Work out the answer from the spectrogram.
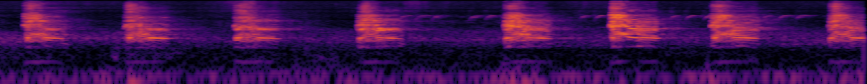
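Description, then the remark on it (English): A goose honks repeatedly in a steady series of about eight loud, harsh calls, fairly close by, with faint outdoor background noise and no talking. “You can probably hear the goose now, as I've got a bit closer.”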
